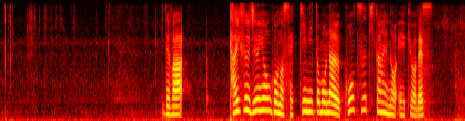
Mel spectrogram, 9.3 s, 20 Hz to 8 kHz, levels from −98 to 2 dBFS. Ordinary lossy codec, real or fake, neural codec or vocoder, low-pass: none; fake; codec, 16 kHz, 4 kbps, FunCodec, trained on LibriTTS, 50 frames a second; 7.2 kHz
